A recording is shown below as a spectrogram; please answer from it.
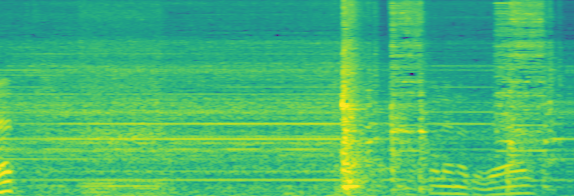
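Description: Steady hum of a rice cake machine's motor and hydraulic pump running, with brief rustling or knocking bursts just over halfway through.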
